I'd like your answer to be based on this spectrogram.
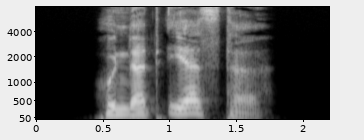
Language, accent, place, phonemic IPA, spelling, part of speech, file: German, Germany, Berlin, /ˈhʊndɐtˌʔeːɐ̯stə/, hunderterste, adjective, De-hunderterste.ogg
- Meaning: hundred-and-first; at the position numbered 101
